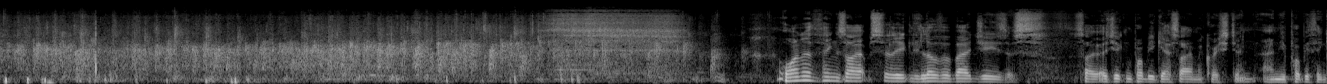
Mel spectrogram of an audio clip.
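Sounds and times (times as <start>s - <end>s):
audience applause: 0.0s - 7.7s
speech: 7.9s - 13.2s.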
